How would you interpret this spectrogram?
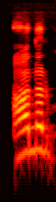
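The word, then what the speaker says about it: honour: हम अगर इसको हावर प्रोनाउंस करें या होनर प्रोनाउंस करें तो this to pronunciation would be completely wrong, ये प्रोनाउंसिएशन हमारे पास गलत है। हम इसको आर या आनर जो है वो प्रोनाउंस करेंगे, इस दोनों वर्ड्स को।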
